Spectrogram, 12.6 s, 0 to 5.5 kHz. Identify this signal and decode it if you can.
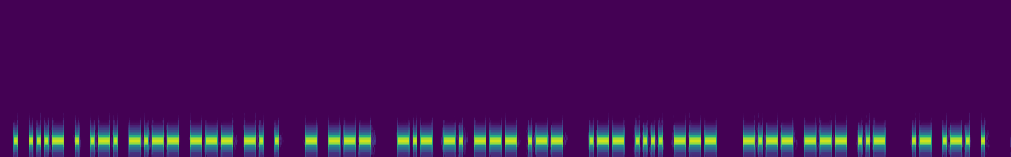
Morse code, heard as a keyed tone, about 25 wpm, 600 Hz. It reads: EVERYONE TO KNOW WHO YOU ARE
